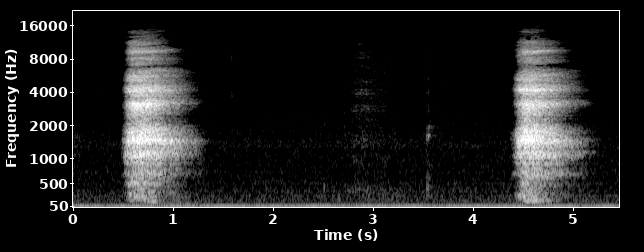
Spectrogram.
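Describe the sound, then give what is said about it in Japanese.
Two slow, deep breaths during an abdominal breathing exercise, each a soft airy rush lasting under a second, separated by a quiet pause of about three seconds with only a faint trace of air between them. “息を吸うときは自然に鼻から息が入ってお腹が膨らみます。”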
